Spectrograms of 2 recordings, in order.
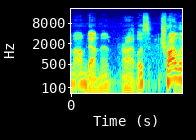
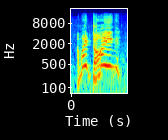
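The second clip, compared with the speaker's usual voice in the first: panicked fish squeak; 5 dB louder than usual. Pretend. Needle stuck in fish.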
